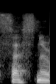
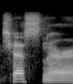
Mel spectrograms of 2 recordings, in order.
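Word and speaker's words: CESNUR: think italy is it called cessna or something chestnut i think is how it's pronounced c-e-s-n-u-r which brings these people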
